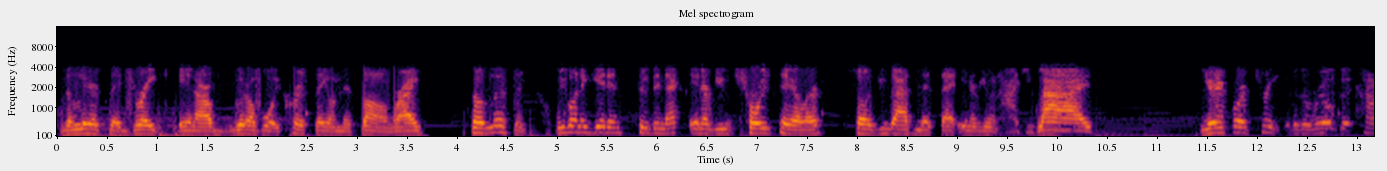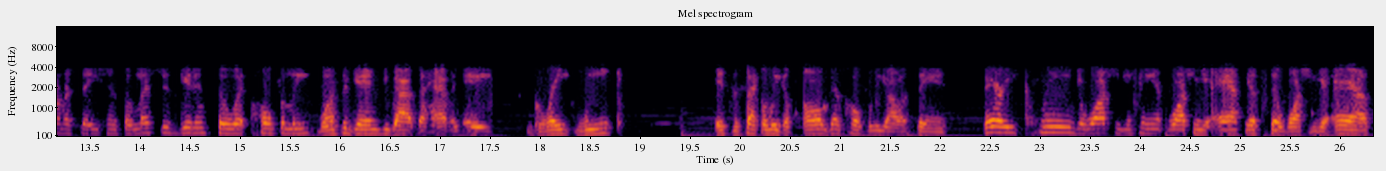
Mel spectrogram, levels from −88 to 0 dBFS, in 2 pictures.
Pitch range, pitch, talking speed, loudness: 130-170 Hz, 145 Hz, 200 wpm, -33 LUFS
